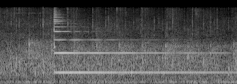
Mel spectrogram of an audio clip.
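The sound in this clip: Audience applause at a Buddhist talk, a steady patter of clapping, joined early on by a single bell strike whose clear tone rings on beneath the clapping.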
